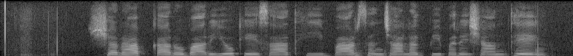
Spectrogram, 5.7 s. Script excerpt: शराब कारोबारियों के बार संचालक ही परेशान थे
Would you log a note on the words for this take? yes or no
yes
